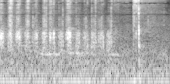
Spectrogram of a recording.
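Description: A coin scratching the coating off an instant lottery scratch-off ticket: rapid back-and-forth strokes, about ten a second, that thin out and stop after about a second, then a single sharp tap.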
